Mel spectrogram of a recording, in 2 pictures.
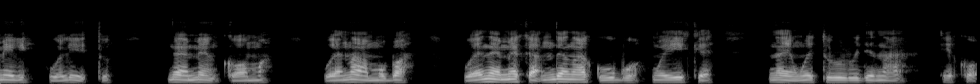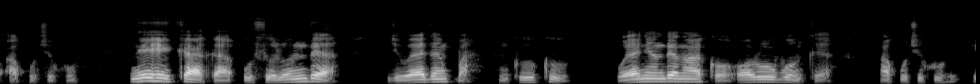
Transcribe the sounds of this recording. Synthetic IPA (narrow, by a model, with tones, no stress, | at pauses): mi˦ɾi˦ | we˨le˨to˦ | ne˨me˦ŋ̩˨kɔ˦ma˦ | we˨˦na˦˨a˨mʊ˦ba˦ | we˨˦ne˨me˦ka˨n̩˦dɪ˦na˦ku˨u˦bo˨ŋʷe˦ɣi˦ke˦ | na˨e˨ŋʷe˦tu˦ɾu˦dɪ˦na˨ | ɪ˦kɔ˨ʔa˨kʷʊ˦t͡ʃu˦kʷu˦ | ni˦ɦi˦˨ka˦a˨ka˨u˨so˨ɾo˨n̩˦dɪ˦a˨ | d͡ʒi˨we˨˦e˦dɪ˦ŋ͡m̩˦k͡pa̰˨ | ŋ̩˨ku˦ku˦˨ | we˨˦ɲe˦n̩˦dɪ˦na˦a˦kɔ˨ʔɔ˦ɾʊ˦bo˦ŋ̩˨ke˨ | a˦kʷʊ˦t͡ʃu˦kʷu˦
